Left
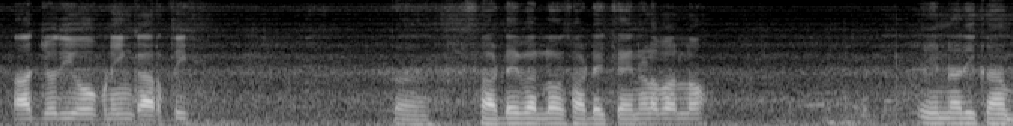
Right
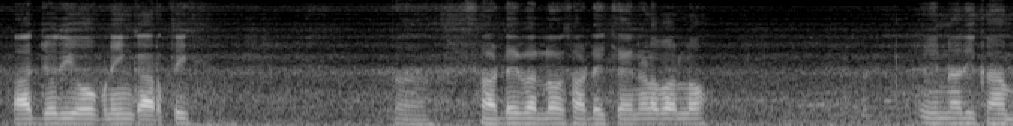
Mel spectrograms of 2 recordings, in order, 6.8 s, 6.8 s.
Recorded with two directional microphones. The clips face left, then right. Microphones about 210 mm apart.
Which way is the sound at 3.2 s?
5° left (ahead or behind).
